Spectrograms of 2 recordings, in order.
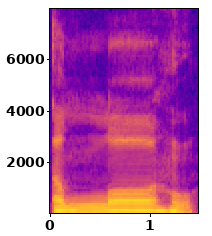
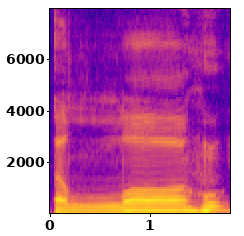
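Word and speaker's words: الله: yani fetha aldığı için lem kalın okunur Allahu yani ince değil u değil de Allahu şeklinde okunur yine bu misalim de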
